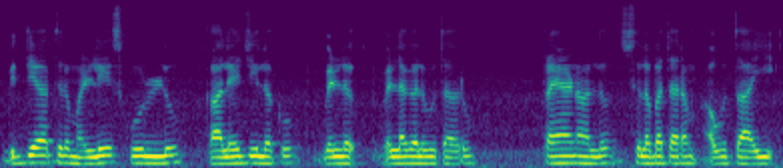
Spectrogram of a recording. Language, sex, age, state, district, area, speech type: Telugu, male, 18-30, Andhra Pradesh, Palnadu, rural, spontaneous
